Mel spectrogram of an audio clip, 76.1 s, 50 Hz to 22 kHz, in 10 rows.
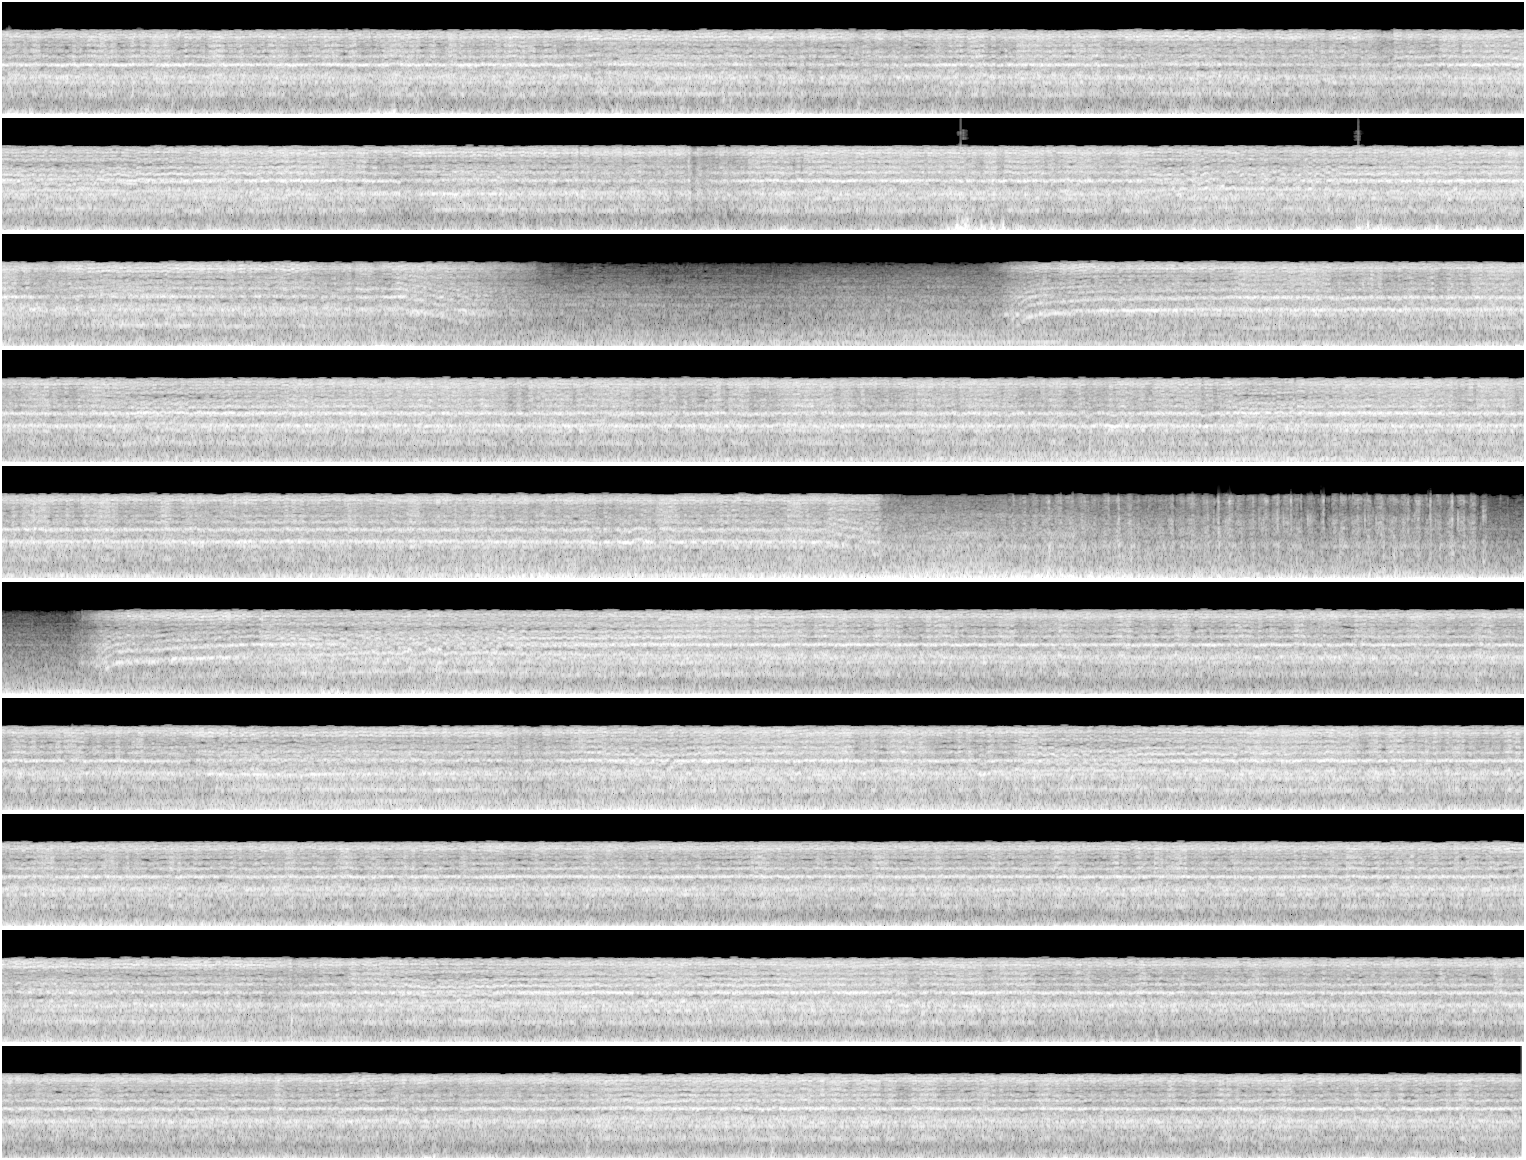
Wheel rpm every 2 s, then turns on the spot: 200, 200, 200, 200, 200, 200, 200, 200, 140, 0, 160, 190, 190, 190, 190, 190, 190, 70, 40, 120, 200, 200, 200, 200, 200, 200, 200, 200, 200, 200, 200, 200, 200, 200, 200, 200, 200, 200.
34-38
